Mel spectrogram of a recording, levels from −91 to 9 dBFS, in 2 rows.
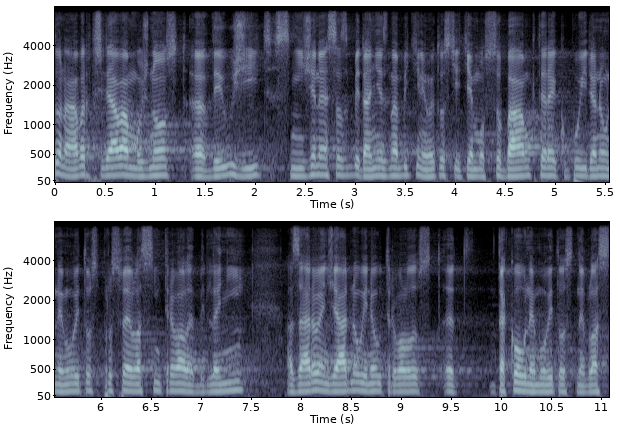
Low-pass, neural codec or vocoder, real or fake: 7.2 kHz; none; real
